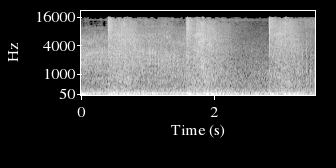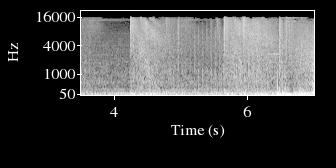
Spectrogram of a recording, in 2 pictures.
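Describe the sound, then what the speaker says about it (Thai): Tail gunner machine gun fire in War Thunder, with an Alpha Jet under attack, comes as dense continuous rattling bursts mixed with booming gunfire that stays loud through the whole stretch, with no talk. "คนปืนท้ายยิงเจ็บอยู่ครับ"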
